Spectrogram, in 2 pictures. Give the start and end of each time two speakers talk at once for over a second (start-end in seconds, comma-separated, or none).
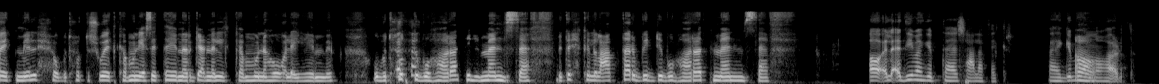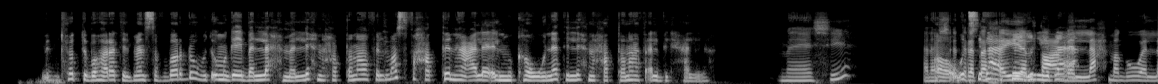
20.9-22.4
